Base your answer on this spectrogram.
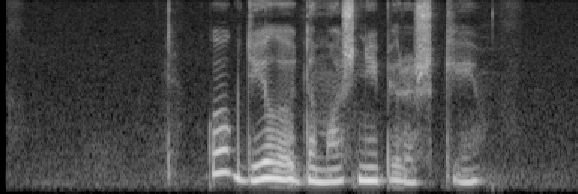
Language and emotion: Russian, sad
